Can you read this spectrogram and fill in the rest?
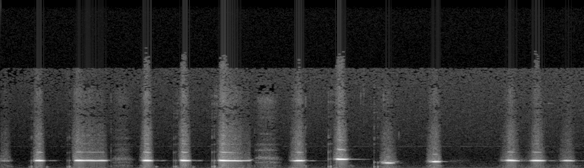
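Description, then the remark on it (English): A short whistled tune, the closing phrase of Jingle Bells, of about a dozen crisp notes, mostly on one steady pitch with a few dips lower, played at a lively rhythm with brief gaps, clear with no talking. “My dad found a way to, he just laughed, and he kept whistling that ending to every song.”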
